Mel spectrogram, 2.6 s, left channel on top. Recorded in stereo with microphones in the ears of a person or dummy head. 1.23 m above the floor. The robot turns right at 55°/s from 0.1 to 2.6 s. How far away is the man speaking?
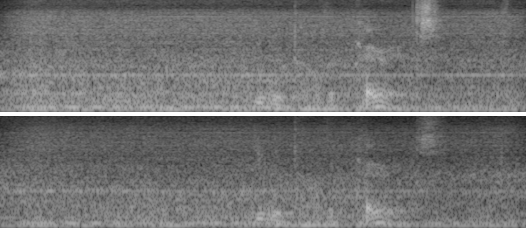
About 1.1 m.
